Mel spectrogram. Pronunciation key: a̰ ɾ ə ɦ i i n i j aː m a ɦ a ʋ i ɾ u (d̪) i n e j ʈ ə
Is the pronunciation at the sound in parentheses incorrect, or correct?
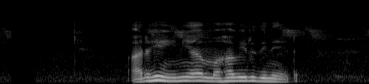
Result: correct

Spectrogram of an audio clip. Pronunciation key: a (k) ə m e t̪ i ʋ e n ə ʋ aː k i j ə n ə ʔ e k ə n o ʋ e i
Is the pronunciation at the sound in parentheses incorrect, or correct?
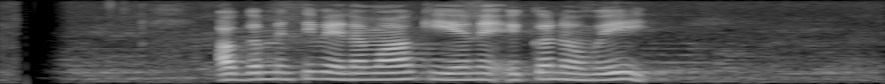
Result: incorrect: ɡ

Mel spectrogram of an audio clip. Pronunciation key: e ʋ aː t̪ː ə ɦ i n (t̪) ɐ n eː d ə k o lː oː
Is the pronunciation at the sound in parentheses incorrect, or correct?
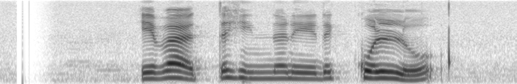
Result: incorrect: d̪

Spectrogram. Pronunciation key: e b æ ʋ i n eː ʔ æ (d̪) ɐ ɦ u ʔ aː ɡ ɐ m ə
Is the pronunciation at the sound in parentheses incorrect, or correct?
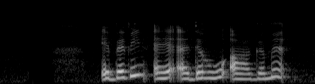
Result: correct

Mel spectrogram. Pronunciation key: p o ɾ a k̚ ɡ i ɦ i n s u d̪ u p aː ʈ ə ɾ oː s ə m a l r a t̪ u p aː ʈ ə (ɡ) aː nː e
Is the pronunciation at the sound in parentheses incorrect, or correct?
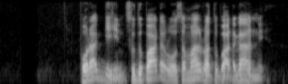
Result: correct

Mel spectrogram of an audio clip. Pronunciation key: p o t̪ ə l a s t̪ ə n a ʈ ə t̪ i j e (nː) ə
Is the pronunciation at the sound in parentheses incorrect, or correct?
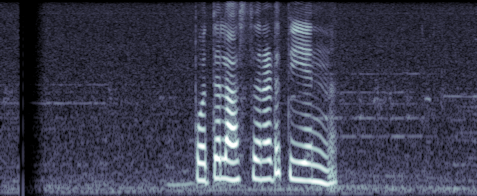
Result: correct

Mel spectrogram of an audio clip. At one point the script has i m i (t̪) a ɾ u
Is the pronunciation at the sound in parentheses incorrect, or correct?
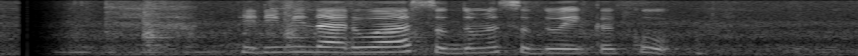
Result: incorrect: d̪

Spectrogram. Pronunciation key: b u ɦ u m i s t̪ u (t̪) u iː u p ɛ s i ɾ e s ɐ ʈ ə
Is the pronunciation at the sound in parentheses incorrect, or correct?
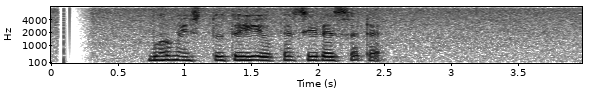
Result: correct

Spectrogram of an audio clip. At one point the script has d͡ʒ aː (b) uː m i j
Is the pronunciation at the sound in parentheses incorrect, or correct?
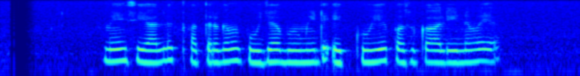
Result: correct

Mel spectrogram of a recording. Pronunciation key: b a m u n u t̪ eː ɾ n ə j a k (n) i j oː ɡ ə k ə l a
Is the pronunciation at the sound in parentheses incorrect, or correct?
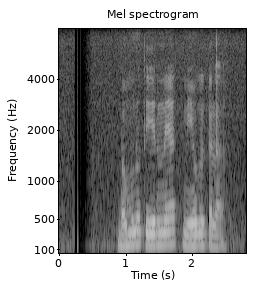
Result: correct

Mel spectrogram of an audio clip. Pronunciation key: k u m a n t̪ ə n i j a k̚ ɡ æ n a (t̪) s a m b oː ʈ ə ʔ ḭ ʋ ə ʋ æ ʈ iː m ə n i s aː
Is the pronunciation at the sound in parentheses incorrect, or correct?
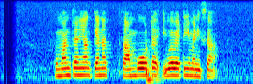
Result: correct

